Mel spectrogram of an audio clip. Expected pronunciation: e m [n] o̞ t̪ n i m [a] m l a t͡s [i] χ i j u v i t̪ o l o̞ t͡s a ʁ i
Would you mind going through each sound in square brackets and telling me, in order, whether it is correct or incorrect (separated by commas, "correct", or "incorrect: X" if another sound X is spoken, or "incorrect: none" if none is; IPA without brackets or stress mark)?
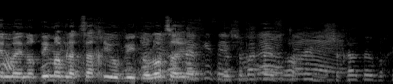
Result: correct, correct, incorrect: a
